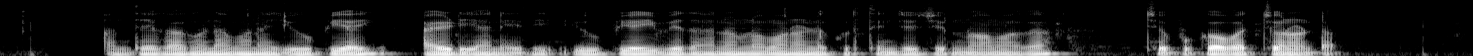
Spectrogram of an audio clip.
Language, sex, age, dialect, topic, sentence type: Telugu, male, 18-24, Telangana, banking, statement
